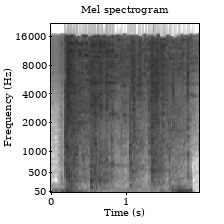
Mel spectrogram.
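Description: Windshield glass shatters in a sudden loud crash, followed by about two seconds of bright, crackling fragments and tinkling shards scattering, with a couple of renewed bursts before it cuts off.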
